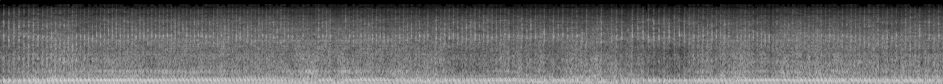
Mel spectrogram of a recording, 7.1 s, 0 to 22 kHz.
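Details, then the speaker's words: 1960s Trojan mini tractor's original small single-cylinder petrol engine, stored about 40 years, first run on a replacement donor carburettor: running fast with pitch wavering up and down; governor seems to be running away slightly. "only slight thing I concerned about is the governor did feel like it was sort of running away a little bit at the engine"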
